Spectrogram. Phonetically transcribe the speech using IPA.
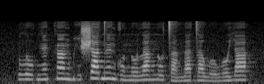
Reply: l o˧ ɡ ɛ̃˧ k ã˦ ɡ͡b i˧ ʃ a˦ d ɛ̃˦ ɡ o˦˨ n o˧ l a˦ n o˦˨ t a˨ n a˨˦ d a˧ w o˨ w o˨˦ j a˦

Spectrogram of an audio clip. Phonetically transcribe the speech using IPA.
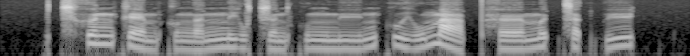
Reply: t͡sʰ ɵ˥ n k ɛː˨˩ m k ʊ˨˩ ŋ ɐ˧ n n̪ iː˨˩ w t͡s ɵ˨˩ n kʷ ɪ˨ ŋ m yː˨˥ ŋ kʷ iː˨˥ w m aː˨˩ pʰ œː˨˧ m ɵ˥ t̚ s ɐ˨ k̚ p yː˥ t̚

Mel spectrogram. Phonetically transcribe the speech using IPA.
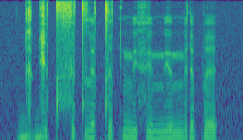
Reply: ɡʲ u ɡ i t s i t lʲ ʌ t ɪ t mʲ o fʲ ʌ mʲ ɯ mʲ ʌ ɾ ɪ p ɪ

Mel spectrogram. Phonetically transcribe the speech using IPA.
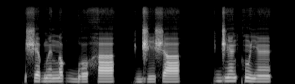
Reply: ʃ ɛ˧ b ɛ̃˧ n ɔ˧ ɡ͡b o˨ h a˧ | d͡ʒ i˨ ʃ a˧ | d͡ʒ ɛ̃˦ k ũ˦˨ j ɛ̃˧

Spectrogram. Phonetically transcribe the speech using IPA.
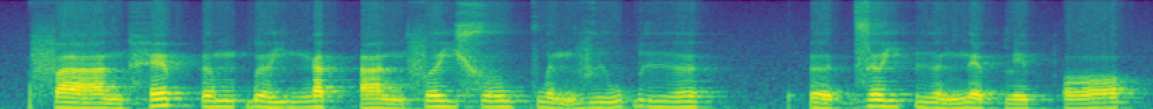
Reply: f aː˨˩ n h ɛ˦˥ p̚ ʔ ə˧ m ɓ ə˧ j ŋ a˦˥ t̚ ʔ a˨˩ n f ə˧ j x o˧ w k w ə̰˧˨ n v ɨ˨˦ w ɓ ɨ˧ ə̯ | ʔ əː˨˩ t̚ z ə˧ j ʔ ɨ˨˩ ə̯ n ɛ˨˩ p̚ l e˨˩ p̚ ʔ ɔ˨˦

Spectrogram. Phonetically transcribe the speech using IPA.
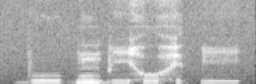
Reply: b uː˦ ɡ͡b ũ˦ b i˦ h o˦ h ɪ˦ k͡p iː˦

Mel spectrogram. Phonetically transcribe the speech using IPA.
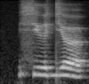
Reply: sʲ ɨ ɪ̯ dʲ œ

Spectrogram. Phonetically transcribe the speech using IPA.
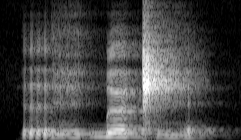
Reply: r ɛ̤ ɡ͡b œ ǁ ɛ̤

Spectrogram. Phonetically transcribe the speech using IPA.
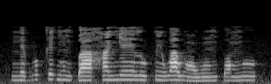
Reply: n e˨ b o˦ k e˦ ɡ ũ˧ ɡ͡b aː˧ h ã˦ ɲ eː˦ l u˧ p ĩ˧ w a˦ w ɔ̃˨ w ũ˨˦ ɡ͡b ɔ˧ ŋ u˦

